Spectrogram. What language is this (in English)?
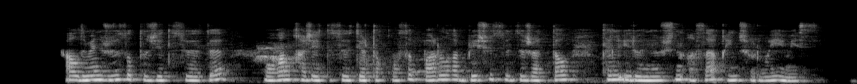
Kazakh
